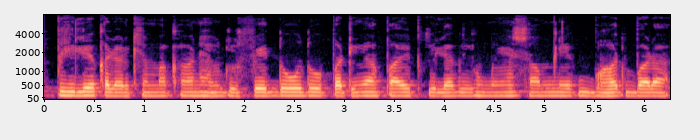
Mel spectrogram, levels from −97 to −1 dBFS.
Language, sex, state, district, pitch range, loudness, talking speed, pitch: Hindi, male, Chandigarh, Chandigarh, 125-130 Hz, -17 LUFS, 160 wpm, 125 Hz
